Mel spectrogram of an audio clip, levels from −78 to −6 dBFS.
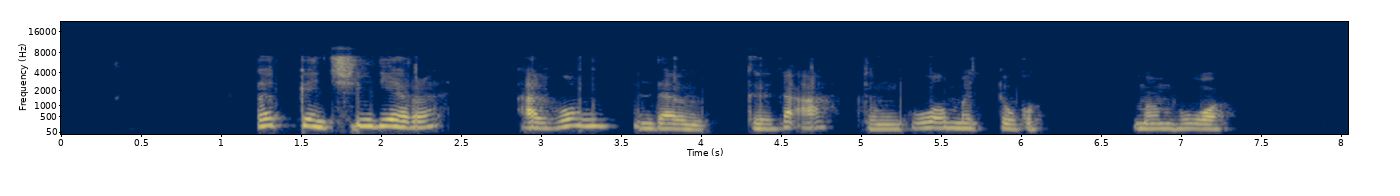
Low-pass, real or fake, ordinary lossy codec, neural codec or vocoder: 7.2 kHz; fake; Opus, 24 kbps; codec, 16 kHz, 4.8 kbps, FACodec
